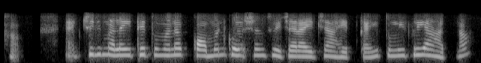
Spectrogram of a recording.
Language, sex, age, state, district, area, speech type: Marathi, female, 18-30, Maharashtra, Mumbai City, urban, conversation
